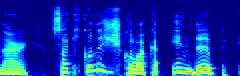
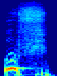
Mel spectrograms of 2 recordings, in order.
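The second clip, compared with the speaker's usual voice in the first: sharp high relieved "oof"; a near crash survived, a quick "oof"; 8 dB louder than usual. Shown as a demonstration. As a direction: let out a startled oof after a near miss. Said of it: "demonstrating a near crash".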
